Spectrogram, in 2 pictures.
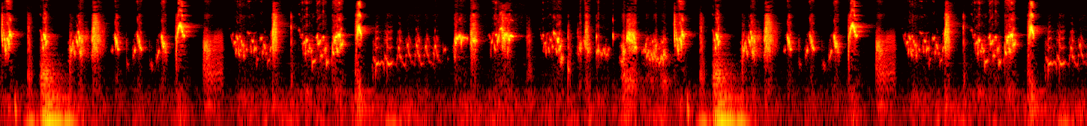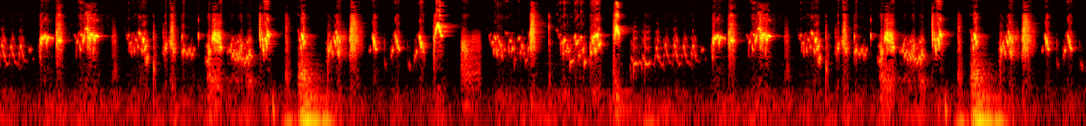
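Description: Pet budgerigars warbling and chattering without a break: a busy, quick run of high chirps, clicks and squeaky notes.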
